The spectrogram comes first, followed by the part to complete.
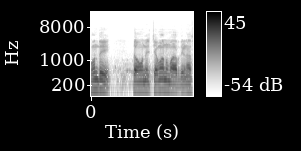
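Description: An older man's voice speaking in a wavering, unsteady pitch that the speech recogniser could not turn into words. There are two stretches: a short one at the start and a longer one from just under a second in.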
